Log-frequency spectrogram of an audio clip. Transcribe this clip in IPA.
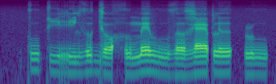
k u˦ k i˨ r i˩ lʲ ð ʊ˦ ɡʲ ɔ˩ h ʊ˨ m ɛ˥ β u˩ ð ʌ˩ ɣ æ˦ p l ə˦ | ɭ u˩

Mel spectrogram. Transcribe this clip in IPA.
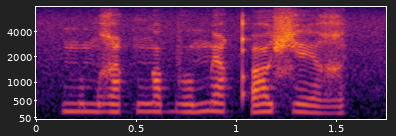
m u m ʁ i q ŋ ɒ b o m e qʼ o ɕ e ʁ

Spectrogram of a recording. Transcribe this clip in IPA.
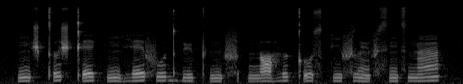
ĩ˩˧˩ ʃ tʼ ɯ˧˥ ʃ kʼ e˧˥ k ĩ˩˧˩ ɦ e˧˥ f u˧˥ d ɠ y˧˥ pʰ ĩ˩˧˩ f | ŋ ɑ˩˧˩ ɦ ɯ˧˥ kʼ u˩˧˩ s k i˩˧˩ f l ẽ˧˩˧ f s ĩ˩˧˩ s ŋ æ̃˧˥

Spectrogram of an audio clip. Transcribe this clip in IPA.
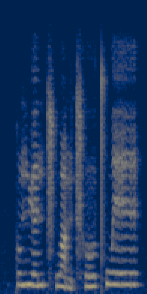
k ʊ˨˦ ŋ ɥ ɛ˨˦ n t͡sʰ w ɑ̰˨˩ ŋ t͡sʰ o˨˦ ʊ̯ t̪ʰ w e˦ ɪ̯

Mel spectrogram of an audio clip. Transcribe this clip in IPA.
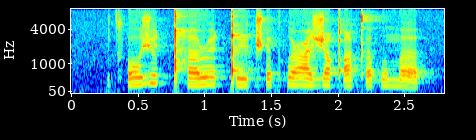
t͡sʼ o ʒ y ǃʰ ɐ ɹ ø ǃ y t͡ʃʼ ʏ pʰ u ʕ ɐ ʒ ʏ qʼ ɐ kʼ ɐ p u m ɐ

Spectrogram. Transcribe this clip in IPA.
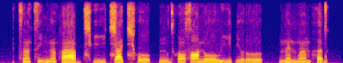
t͡s ɐ̃ t͡s i ŋ ɡ ɐ̃ f aː b t͡ɕʰ iː t͡ɕ a t͡ɕʰ o | ŋ u d h oː sˤ iː n oː v iː pʲ ʊː ɾ ʊː | m ɛ̃ m b ɐ̃ː m h ɐ d

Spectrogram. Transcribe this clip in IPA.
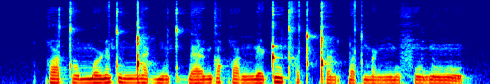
qʷ a t ɔ̃ m o ɳ ə̃ t u ŋ͡ǃ æ ɡ͡b ũ t ɡ͡b æ ɳ ɡ ʊ qʷ e ŋ͡m e ʈ ũ tʰ ʌ t ǃ ʌ ɳ k͡p ʌ t m ɐ ɳ ŋ͡m u f ũ ɗ ũ

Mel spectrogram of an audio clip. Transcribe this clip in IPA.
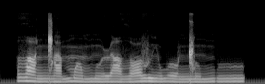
ðˤ ɛ ŋ͡ǁ a m ɔ̃ m ũ ɹ ɛ ðˤ o v ĩ w o ŋ͡ǁ ũ m u

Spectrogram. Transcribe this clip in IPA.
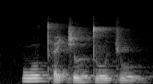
w u˦ t̪ʰ ɛ˨ c ɯː˨ t̪ uː˦ c uː˦

